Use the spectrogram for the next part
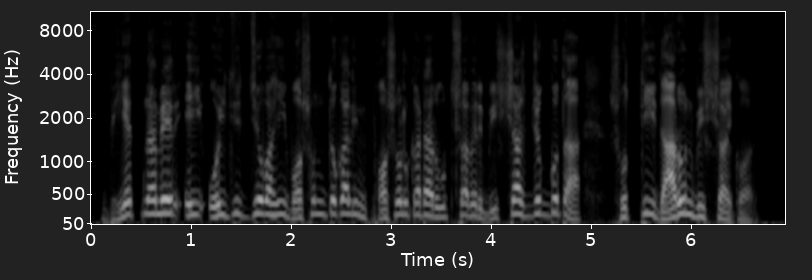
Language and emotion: Bengali, surprised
